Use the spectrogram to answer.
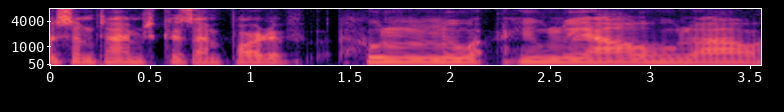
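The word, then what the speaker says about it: Hailuo: because I'm part of Huluao, however you pronounce it. Howloo.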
